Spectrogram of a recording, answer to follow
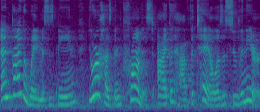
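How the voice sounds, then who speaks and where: A woman uses a put-on character voice pitched high, swinging very widely in pitch at a moderate pace with hardly any pauses. Background noise is clearly audible. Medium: read story.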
